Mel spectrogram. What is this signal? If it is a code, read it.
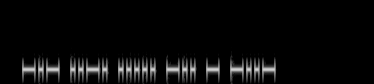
Morse code, heard as a keyed tone, about 31 wpm, 700 Hz. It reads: KF5DTX
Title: USA Call Signs - 6 Characters - Repeated 3x - 30wpm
